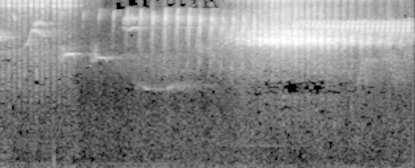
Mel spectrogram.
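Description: Rattlesnake shaking its tail rattle: a rapid, dry, high-pitched buzz. It breaks off about a second in, then resumes slightly lower and louder.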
